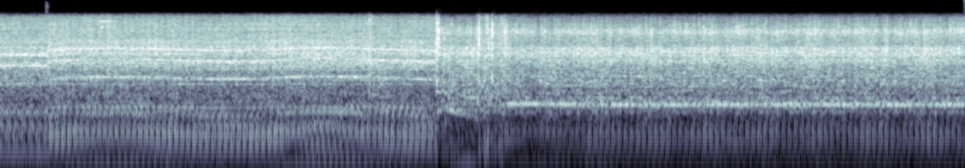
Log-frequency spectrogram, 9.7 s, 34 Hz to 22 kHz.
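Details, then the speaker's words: John Deere X729 yard tractor after tune-up and snow blower attachment repair, oil changed: engine runs evenly, then PTO engaged and blower clutches in with a thump, followed by a steady mid-pitched whirr; normal running with PTO engaged. "now I'm just going to kick the pgo in and make sure that goes round and round"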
